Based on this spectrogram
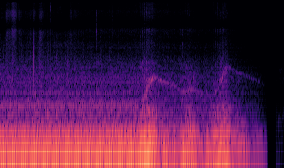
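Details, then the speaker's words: Turbocharged car after a highway trip: loud deep droning rumble at idle swelling with throttle blips, turbo audible; broken exhaust pipe leaking. "Oh yeah, that's loud and obnoxious. You hear the turbo, but a lot better, but you can also hear all the other droning noise, which gets on your nerves afte"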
